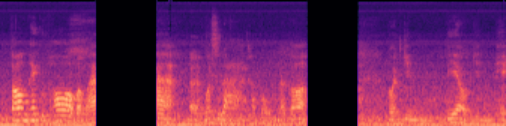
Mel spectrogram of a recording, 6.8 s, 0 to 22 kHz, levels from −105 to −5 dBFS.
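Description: Speech plays with two rebuffering stalls. At 1.28 s the sound drops to silence and stays silent until 2.10 s, adding about 0.82 s. At 4.09 s it stops again until 4.78 s, adding 0.69 s. Each time, the speech picks up exactly where it left off. Nothing is skipped. The player ran out of downloaded audio and waited for more data before continuing, so the gaps only stretch the timing.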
